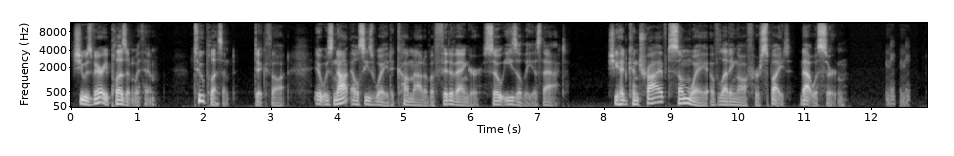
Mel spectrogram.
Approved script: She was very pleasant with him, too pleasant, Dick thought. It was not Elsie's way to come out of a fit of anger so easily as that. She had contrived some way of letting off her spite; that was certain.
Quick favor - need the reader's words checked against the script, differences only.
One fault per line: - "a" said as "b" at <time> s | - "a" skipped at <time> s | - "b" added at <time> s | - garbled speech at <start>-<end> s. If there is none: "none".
none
